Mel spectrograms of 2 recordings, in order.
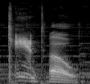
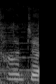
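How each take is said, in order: First: It is pronounced in a more English-sounding way. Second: It is pronounced in a more Japanese-sounding way. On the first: This is the pronunciation heard in the show. "than Kanto" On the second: This is the speaker's preferred pronunciation. "I think it's Kanto. It sounds more Japanese"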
